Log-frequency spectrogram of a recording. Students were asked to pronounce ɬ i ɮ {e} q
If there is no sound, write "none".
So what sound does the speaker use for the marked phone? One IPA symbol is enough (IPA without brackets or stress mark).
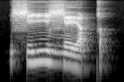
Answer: e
